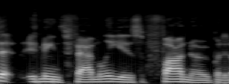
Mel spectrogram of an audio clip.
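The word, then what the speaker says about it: whānau: it means family is faro but it's w h a n a u but it's pronounced f I know because I grew up with so many kiwis.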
